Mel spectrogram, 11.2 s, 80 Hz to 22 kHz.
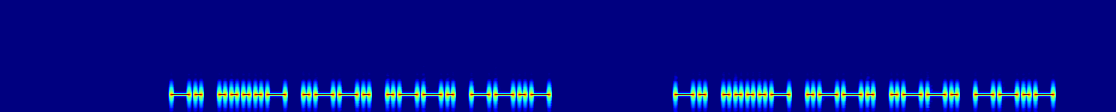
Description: Morse code, heard as a keyed tone, about 20 wpm, 700 Hz. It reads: N4PPQ N4PPQ
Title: USA Call Signs - 5 Characters - Repeated 3x - 20wpm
